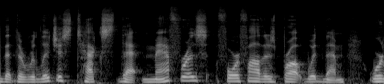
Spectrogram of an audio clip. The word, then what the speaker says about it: Mafra: Florida Georgia line is Santa Catarina, okay, where in the city of Marfa. See, I'm saying it wrong already. Perfect. Mafra.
